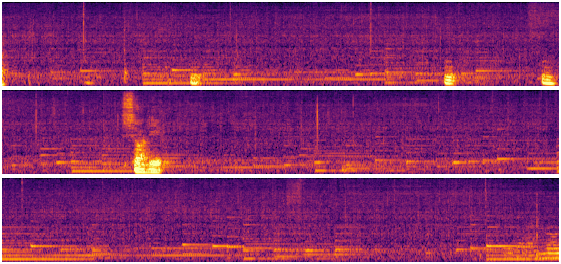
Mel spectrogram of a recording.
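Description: Japanese scallops in the shell sizzling on a grill, a faint steady hiss, before the scallion oil goes on. Soft background music plays over it.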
